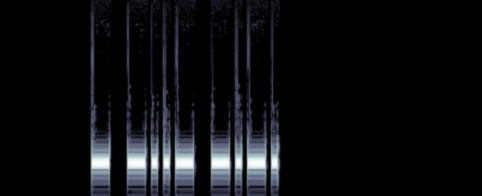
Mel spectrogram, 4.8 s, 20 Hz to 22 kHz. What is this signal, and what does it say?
Morse code, heard as a keyed tone, about 20 wpm, 700 Hz. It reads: TXC
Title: USA Call Sign Postfixes - 3 Letters 20wpm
